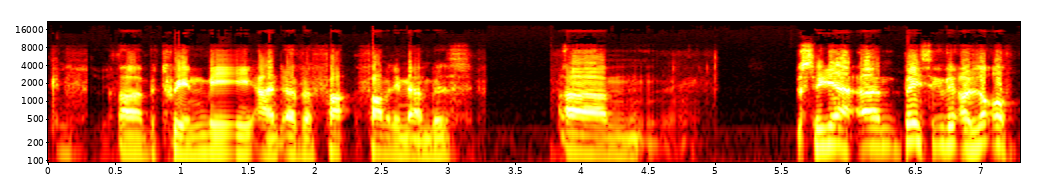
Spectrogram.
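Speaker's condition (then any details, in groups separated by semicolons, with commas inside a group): Unnamed lifelong condition, stuttering; lifelong condition present from birth; sometimes stutters, slurs or freezes on a word, usually edited out of pre-recorded episodes; repeated sounds, prolonged sounds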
